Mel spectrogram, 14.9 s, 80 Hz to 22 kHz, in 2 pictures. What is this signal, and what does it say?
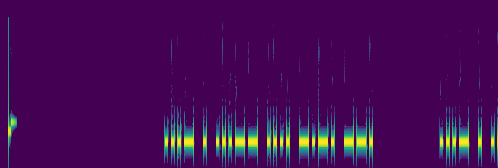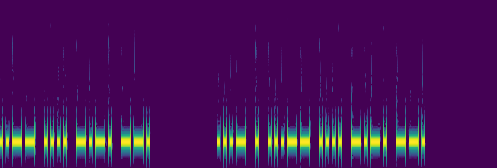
Morse code, heard as a keyed tone, about 25 wpm, 700 Hz. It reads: VE3HCG VE3HCG VE3HCG
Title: DXCC-100 Call Signs - 6 Characters - Repeated 3x - 25wpm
